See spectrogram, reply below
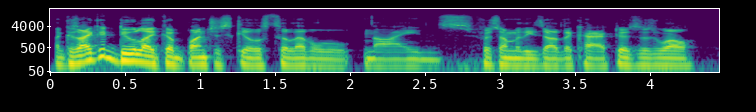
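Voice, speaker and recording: A deep-voiced man talks fast while streaming a video game, his tone fairly bright and free of echo. His commentary is casual and rambling, full of hesitant thinking aloud and repeated words, set against faint game music.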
